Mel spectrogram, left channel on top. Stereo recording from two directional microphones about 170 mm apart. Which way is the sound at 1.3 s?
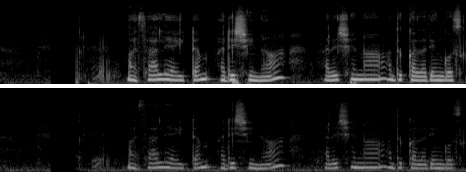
40° left (ahead or behind).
